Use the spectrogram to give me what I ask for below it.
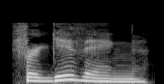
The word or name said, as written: forgiving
